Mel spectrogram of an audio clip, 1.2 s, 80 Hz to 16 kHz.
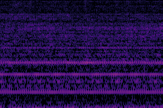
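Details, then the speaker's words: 2016 Nissan Titan XD with the Cummins 5.0L diesel, after changing both fuel filters, engine off, priming started by pressing the start button twice without the brake: steady electric hum and whine of the priming pump, working normally, up to 90 seconds. "you want to press the starter button twice without pressing the brake poo and you can hear the prime pump kick on go down there and just listen to it here you can hear it do not attempt to start the vehicle"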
